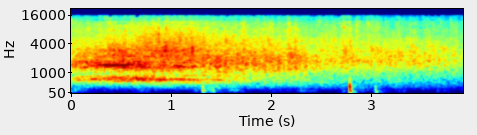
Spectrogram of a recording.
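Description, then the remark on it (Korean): An audience applauds to welcome a show member as he is introduced, in a dense, steady wash of clapping that eases slightly over four seconds, with a few sharper individual claps standing out near the end. No one speaks. “다시 한 박수 부탁드립니다.”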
